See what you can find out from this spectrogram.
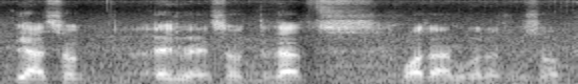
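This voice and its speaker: A man with a Japanese accent, thinking aloud in a halting way, full of fillers, while walking along a busy city street. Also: mid-range voice. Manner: thoughtful, halting, many fillers. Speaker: vlogger. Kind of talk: musing monologue while walking. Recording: loud street traffic behind.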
